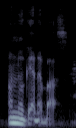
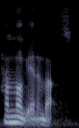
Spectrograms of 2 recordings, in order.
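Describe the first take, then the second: First: Quiet. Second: Said in the usual way. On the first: Retold or imitated. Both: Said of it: "repeated for emphasis".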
